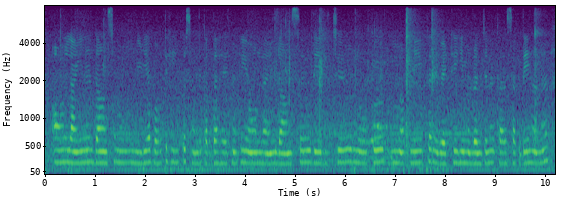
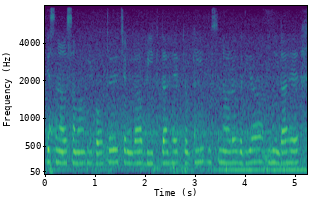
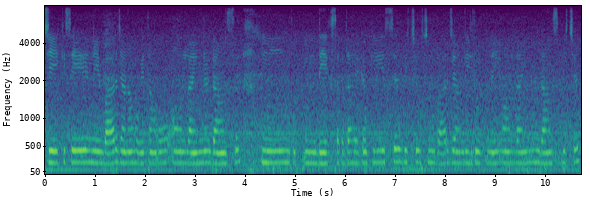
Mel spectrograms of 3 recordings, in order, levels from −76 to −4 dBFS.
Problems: constant background noise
